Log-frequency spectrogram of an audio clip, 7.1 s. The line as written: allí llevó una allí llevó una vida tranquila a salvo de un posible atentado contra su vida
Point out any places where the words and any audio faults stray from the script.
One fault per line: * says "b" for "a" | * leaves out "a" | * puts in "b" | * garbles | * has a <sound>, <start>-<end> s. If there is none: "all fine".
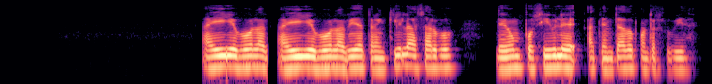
all fine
